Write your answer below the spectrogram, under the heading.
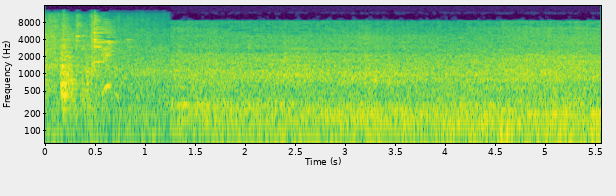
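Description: A short burst of voices, then steady road traffic noise with a low car engine hum.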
